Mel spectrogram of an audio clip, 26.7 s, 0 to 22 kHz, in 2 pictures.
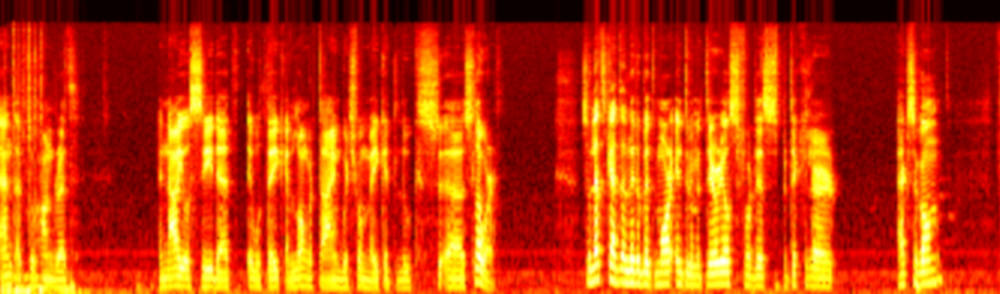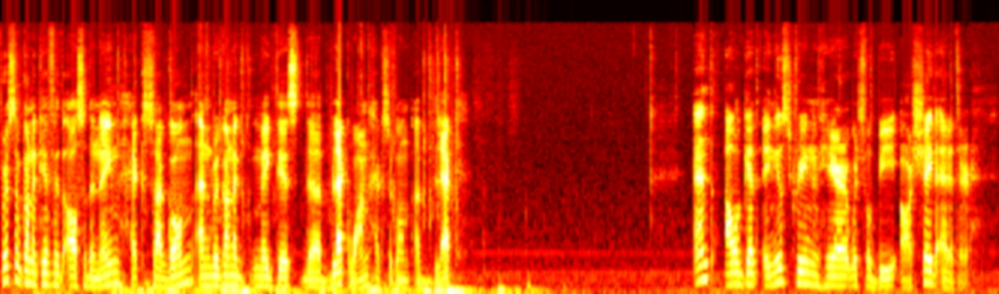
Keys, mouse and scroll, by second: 0.3 KP_0, 1.4 click, 6.5 click, 7.3 right click, 7.3 shift+scroll down 1, 13.5 click, 13.9 click, 22.3 click, 24.2 click, 24.9 click, 25.9 click.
